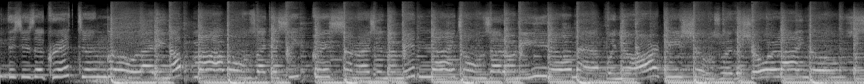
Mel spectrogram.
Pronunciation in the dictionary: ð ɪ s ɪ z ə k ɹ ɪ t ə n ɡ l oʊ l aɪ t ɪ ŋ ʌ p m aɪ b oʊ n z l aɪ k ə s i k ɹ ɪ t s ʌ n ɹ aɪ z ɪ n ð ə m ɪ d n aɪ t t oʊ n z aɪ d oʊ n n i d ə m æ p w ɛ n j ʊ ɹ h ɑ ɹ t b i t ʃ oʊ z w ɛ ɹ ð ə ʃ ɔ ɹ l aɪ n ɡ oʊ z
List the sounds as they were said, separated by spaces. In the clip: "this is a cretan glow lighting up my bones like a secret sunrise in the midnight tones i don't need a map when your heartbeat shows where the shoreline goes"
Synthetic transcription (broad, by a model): ð ɪ s ɪ z ə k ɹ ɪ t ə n ɡ oʊ l aɪ t ɪ ŋ ʌ p m aɪ b oʊ n z l aɪ k ə s i k ɹ ɪ t s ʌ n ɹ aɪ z ɪ n ð ə m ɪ d n aɪ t t oʊ n z aɪ d oʊ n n i d ə m æ p w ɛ n j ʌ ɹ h ɑ ɹ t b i ʃ oʊ z w ɛ ɹ ð ə ʃ ɔ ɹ l aɪ n ɡ oʊ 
